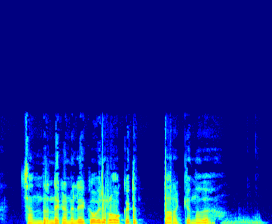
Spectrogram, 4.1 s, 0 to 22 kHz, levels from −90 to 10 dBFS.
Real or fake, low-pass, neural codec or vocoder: real; 10.8 kHz; none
